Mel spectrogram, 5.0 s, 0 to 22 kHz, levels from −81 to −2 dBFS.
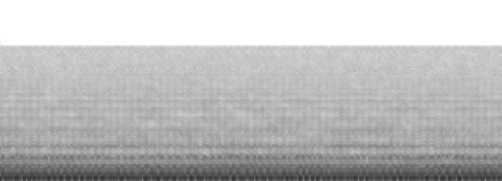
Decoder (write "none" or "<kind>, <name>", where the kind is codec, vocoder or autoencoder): vocoder, Vocos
